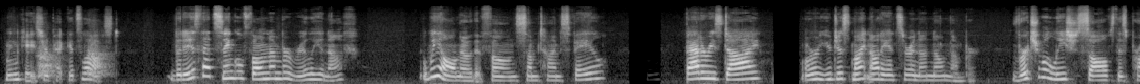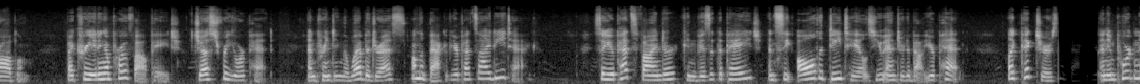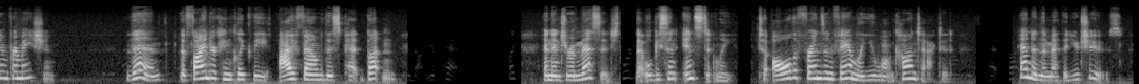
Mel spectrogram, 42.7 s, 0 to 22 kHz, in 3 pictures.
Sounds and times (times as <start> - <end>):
Speech: 0.0 - 1.5, 2.1 - 4.5, 5.2 - 7.6, 8.6 - 29.2, 30.0 - 33.6, 35.3 - 40.4, 41.2 - 42.7.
